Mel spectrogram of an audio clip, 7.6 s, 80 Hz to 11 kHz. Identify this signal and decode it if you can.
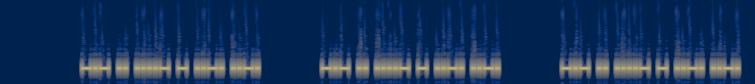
Morse code, heard as a keyed tone, about 40 wpm, 700 Hz. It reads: KI4TFF KI4TFF KI4TFF
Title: USA Call Signs - 6 Characters - Repeated 3x - 40wpm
